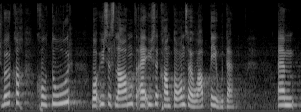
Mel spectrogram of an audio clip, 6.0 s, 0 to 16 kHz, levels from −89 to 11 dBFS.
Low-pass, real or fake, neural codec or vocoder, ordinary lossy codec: 14.4 kHz; real; none; none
